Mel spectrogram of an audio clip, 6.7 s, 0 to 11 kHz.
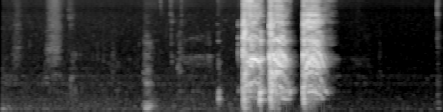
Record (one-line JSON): {"three_cough_length": "6.7 s", "three_cough_amplitude": 32768, "three_cough_signal_mean_std_ratio": 0.31, "survey_phase": "beta (2021-08-13 to 2022-03-07)", "age": "65+", "gender": "Female", "wearing_mask": "No", "symptom_cough_any": true, "smoker_status": "Never smoked", "respiratory_condition_asthma": false, "respiratory_condition_other": false, "recruitment_source": "REACT", "submission_delay": "3 days", "covid_test_result": "Negative", "covid_test_method": "RT-qPCR"}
